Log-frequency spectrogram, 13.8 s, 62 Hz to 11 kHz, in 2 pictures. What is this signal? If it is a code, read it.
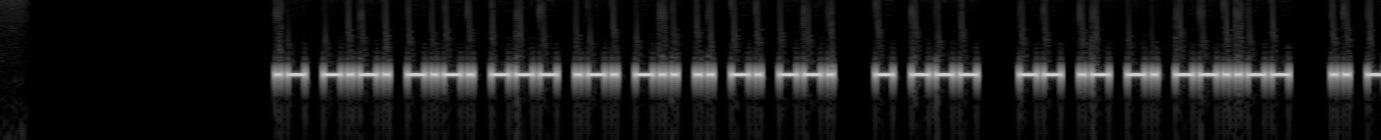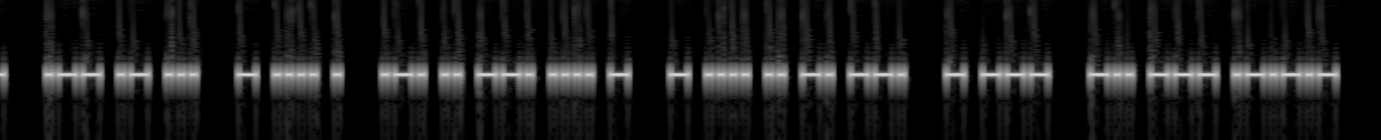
Morse code, heard as a keyed tone, about 37 wpm, 700 Hz. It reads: ACCORDING TO MAN, IT WAS THE RIGHT THING TO DO.
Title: Sentences from Top 1000 Words - Review Part 4 - 40wpm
